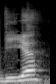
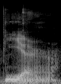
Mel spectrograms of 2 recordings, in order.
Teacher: short like a little schwa if it's British just Bia if it's American Beer do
